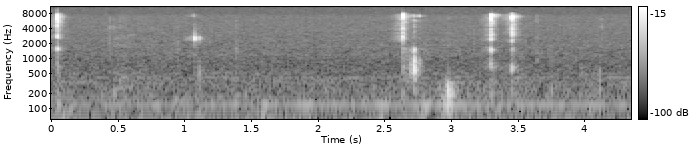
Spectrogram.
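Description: Faint computer mouse clicks over near silence: a single click at the start and another about a second in, then several quick clicks in pairs during the last second and a half.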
